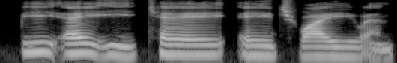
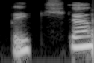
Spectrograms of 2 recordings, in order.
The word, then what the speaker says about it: Baekhyun: I'm going to spell it. He's from EXO. B A E K H Y U N. B Baek Baekhyun?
